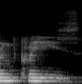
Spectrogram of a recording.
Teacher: So increase, in the word increase there are two syllables. We don't stress in, but we stress c.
